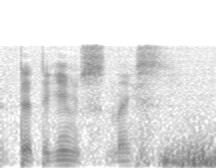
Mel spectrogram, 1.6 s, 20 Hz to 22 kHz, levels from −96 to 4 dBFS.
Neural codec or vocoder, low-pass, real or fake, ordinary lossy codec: autoencoder, 48 kHz, 128 numbers a frame, DAC-VAE, trained on Japanese speech; 7.2 kHz; fake; none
